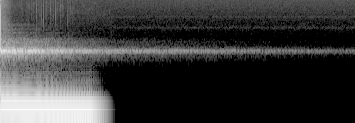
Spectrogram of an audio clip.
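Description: Outro sound effect: a loud, deep bass swell with falling tones that cuts off suddenly about a second and a half in, leaving a thin high ping that slowly fades away.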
